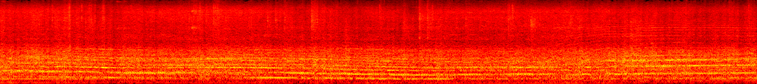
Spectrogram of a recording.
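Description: A bus motor whines steadily, its pitch slowly gliding up and down.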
